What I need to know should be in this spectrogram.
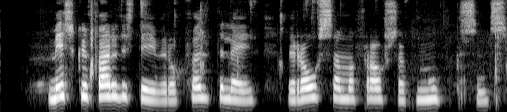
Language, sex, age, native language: Icelandic, female, 13, Icelandic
